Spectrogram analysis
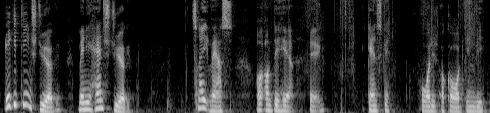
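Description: A man preaching a sermon in an earnest, emphatic way, repeating key phrases for weight. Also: fairly high pitch.

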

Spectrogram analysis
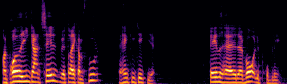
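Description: A man preaching a sermon who retells a story vividly and slows down to stress key words. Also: a little high, a little mellow.

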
